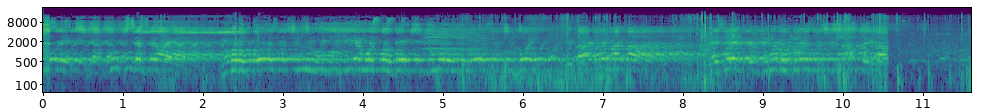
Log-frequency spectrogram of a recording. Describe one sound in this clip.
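A crowd of spectators chants loudly outdoors.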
